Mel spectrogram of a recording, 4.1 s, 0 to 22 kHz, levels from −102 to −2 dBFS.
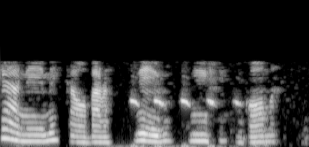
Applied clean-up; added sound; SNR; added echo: classical method Wiener filter.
